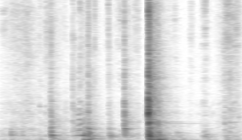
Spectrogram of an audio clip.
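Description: Plastic drive trays being pulled out of the bays of a QNAP NAS: soft knocks and rattles, then a sharp click about one and a half seconds in as a tray latch lets go.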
